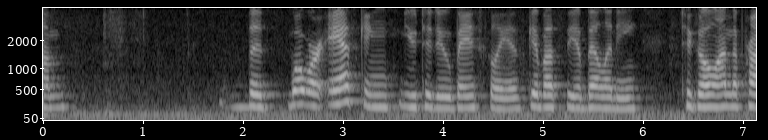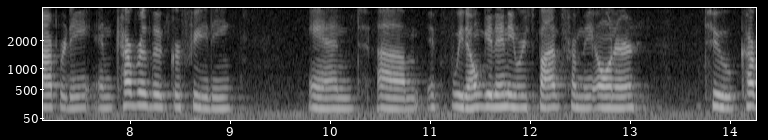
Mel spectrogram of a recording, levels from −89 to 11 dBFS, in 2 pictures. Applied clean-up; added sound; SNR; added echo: none; none; none; none.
